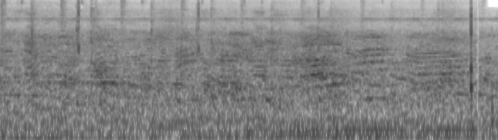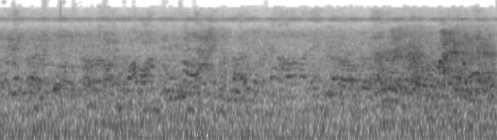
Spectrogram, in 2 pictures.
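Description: A crowd of men and women chatter at once in a busy room.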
